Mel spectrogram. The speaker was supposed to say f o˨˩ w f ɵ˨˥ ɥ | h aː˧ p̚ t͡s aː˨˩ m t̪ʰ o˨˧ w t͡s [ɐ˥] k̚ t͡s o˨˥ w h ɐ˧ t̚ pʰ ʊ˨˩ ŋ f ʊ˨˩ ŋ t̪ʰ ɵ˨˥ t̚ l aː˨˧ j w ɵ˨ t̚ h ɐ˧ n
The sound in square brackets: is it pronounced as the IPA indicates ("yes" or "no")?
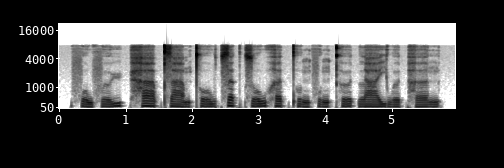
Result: yes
